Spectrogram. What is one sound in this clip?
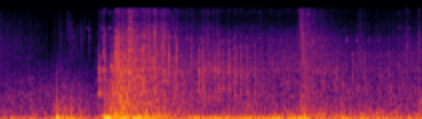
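A heavy wooden gate creaks open.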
